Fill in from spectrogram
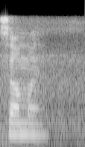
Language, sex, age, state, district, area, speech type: Gujarati, female, 18-30, Gujarat, Ahmedabad, urban, read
